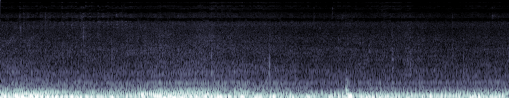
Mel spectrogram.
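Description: A car engine rumbles steadily and revs up and down inside the cabin during a driving lesson, the low drone continuous throughout with some rising pitch sweeps early on.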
